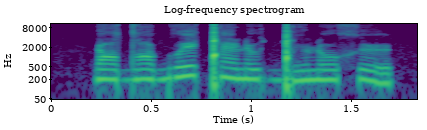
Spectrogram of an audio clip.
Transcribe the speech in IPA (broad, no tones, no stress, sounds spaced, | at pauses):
ʏ dˤ ɛ ɡʷ e ǃ ɛ̃ ɳ ɯ ɡ͡ǃ ʏ ɳ o x ʏ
